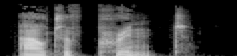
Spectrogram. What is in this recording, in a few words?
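"out of print", British English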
